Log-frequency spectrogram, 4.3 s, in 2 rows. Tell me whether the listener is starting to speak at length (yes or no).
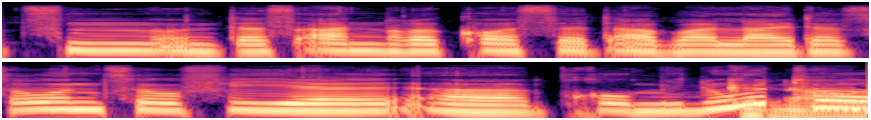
no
